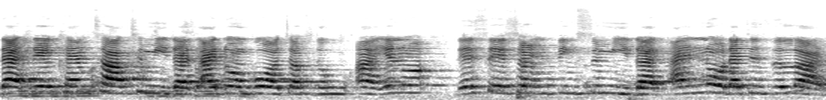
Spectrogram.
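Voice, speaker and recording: Over noticeable background noise, a woman with a high voice talks at a moderate pace in a flat monotone. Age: 20s. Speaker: church sermon speaker. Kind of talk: church sermon.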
